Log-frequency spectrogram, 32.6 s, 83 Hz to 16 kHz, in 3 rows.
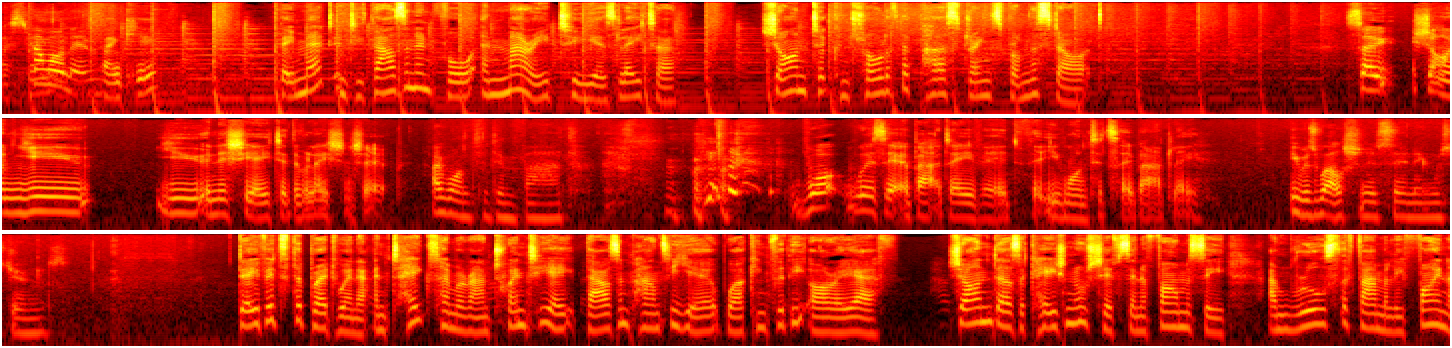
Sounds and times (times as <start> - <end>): Speech: 23.5 - 32.5.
